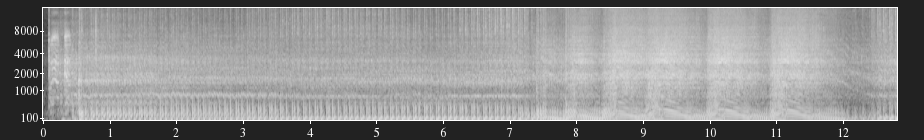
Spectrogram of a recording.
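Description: A Ducati Hypermotard 950 RVE engine starts and idles with a steady clatter, then revs up and down repeatedly, loud and close.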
